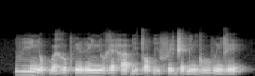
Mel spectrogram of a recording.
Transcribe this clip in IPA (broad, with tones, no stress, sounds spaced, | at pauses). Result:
β iː˦ ɲ ɔ˨ kʷ a˨ ɣ ʊ˦˨ pʰ ĩ˦ r ĩ˦ ɲ ʊ˦˨ ɣ ɛ˦ h a˨ ɓ i˨ d ɔ˦ ɓ i˨ f e˦ d͡ʒ ɛ˦ d ĩ˨ ɡ uː˦ β ĩ˨ d e˦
